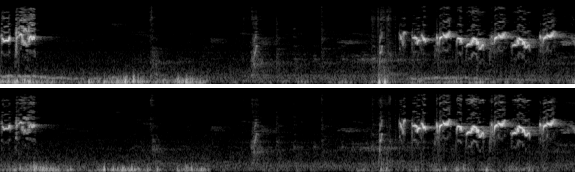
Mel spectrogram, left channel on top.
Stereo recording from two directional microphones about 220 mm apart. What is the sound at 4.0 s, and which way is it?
Chirp, 15° right (ahead or behind).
